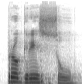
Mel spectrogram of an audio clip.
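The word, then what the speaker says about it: progreso: Então, no espanhol, como ficaria essa palavra progresso? Ficaria progresso. Progressor. Progresso. É o som do o, tá? Não é o som do u.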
